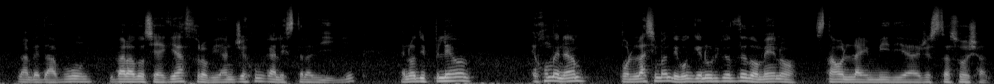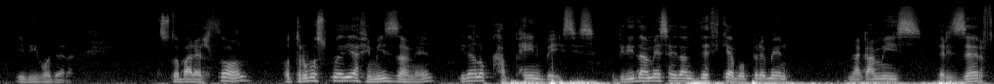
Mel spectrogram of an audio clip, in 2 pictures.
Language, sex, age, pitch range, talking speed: Greek, male, 20-39, 95-135 Hz, 140 wpm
